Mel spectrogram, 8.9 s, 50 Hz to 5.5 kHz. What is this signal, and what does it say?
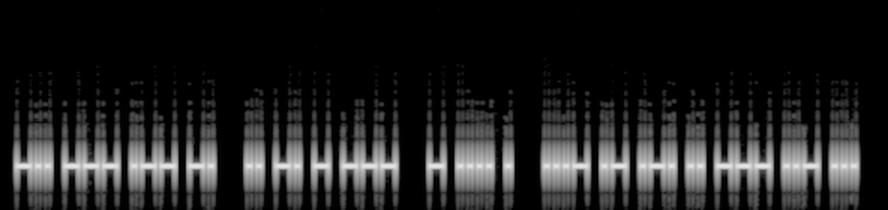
Morse code, heard as a keyed tone, about 25 wpm, 600 Hz. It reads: DOWN INTO THE VARIOUS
